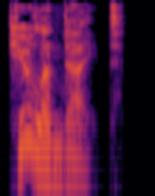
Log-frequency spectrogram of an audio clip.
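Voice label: "heulandite", English, British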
